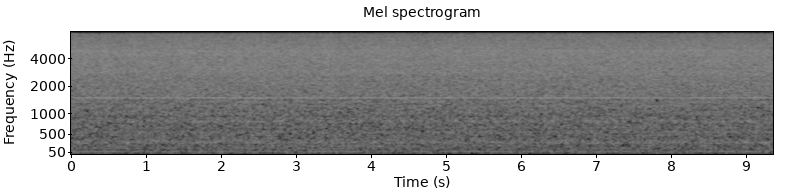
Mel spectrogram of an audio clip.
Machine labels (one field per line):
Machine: fan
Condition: abnormal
